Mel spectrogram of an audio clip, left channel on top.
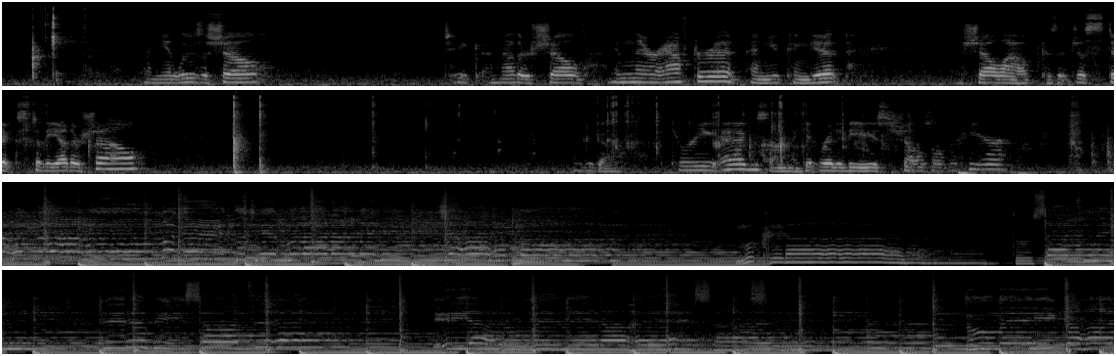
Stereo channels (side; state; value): both; different; correlation 0.00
